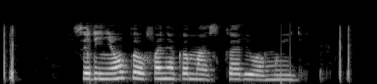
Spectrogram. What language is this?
Swahili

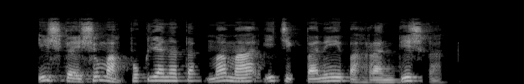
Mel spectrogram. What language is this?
Sihuas Ancash Quechua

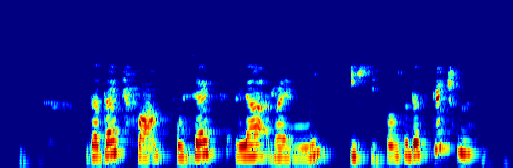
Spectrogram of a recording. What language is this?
Belarusian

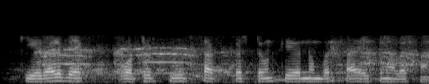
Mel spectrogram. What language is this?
Marathi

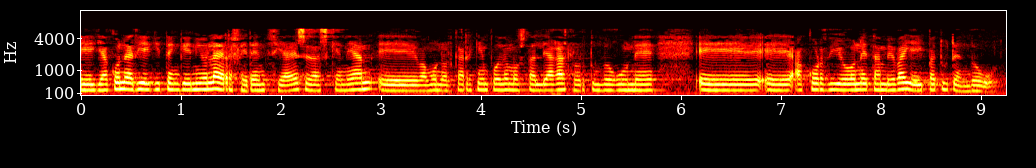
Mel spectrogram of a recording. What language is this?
Basque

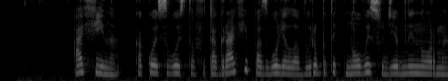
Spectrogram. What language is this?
Russian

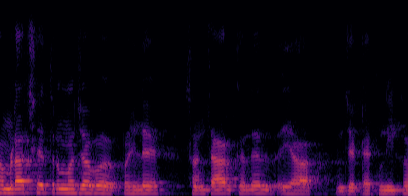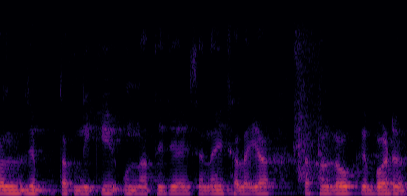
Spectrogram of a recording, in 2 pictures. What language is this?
Maithili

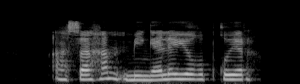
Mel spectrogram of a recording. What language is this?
Bashkir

